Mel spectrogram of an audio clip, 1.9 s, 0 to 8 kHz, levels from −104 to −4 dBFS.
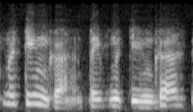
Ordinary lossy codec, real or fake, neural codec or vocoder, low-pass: Opus, 64 kbps; fake; codec, 16 kHz, 16 kbps, FunCodec, trained on Chinese and English, 50 frames a second; 7.2 kHz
